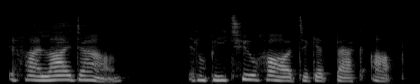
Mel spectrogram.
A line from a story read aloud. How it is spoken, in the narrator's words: murmured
